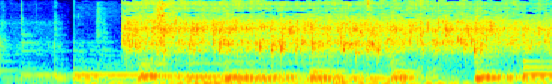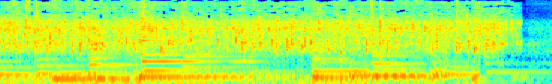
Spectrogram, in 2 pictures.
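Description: Potato pieces fry in hot oil for a potol korma, producing a loud, close, steady sizzle with crackles, accompanied by background music.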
